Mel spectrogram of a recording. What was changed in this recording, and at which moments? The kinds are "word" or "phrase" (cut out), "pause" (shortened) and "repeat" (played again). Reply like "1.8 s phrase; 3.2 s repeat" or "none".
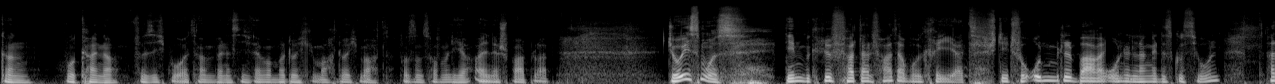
2.5 s word; 3.4 s word; 11.0 s word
